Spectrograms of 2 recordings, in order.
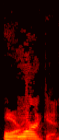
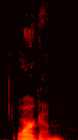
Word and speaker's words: Oregon: Oregon. – Oregon. – Oregon. Oregon. – Just two syllables. – Two? – Two syllables. – It's not Oregon. – Oregon. No. Oregon. – Oregon. Like a body organ?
